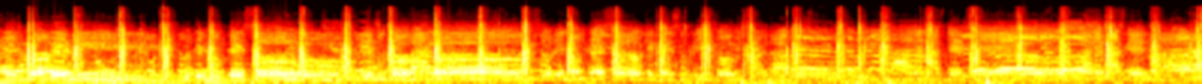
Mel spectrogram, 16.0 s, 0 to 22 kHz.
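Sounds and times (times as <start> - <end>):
congregation singing: 0.0 - 16.0
people clapping in time: 0.2 - 16.0.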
